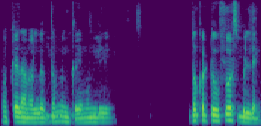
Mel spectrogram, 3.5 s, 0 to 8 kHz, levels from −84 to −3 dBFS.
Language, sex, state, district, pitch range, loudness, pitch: Telugu, male, Telangana, Nalgonda, 105-130 Hz, -25 LUFS, 115 Hz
